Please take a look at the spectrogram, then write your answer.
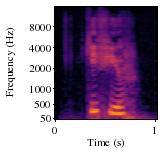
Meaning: kefir (a yogurt-like beverage made from fermented cows' milk)
- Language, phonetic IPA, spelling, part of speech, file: Russian, [kʲɪˈfʲir], кефир, noun, Ru-кефир.ogg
